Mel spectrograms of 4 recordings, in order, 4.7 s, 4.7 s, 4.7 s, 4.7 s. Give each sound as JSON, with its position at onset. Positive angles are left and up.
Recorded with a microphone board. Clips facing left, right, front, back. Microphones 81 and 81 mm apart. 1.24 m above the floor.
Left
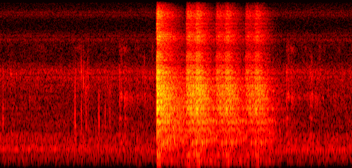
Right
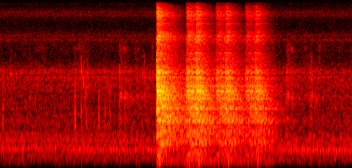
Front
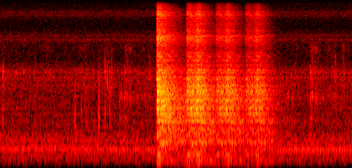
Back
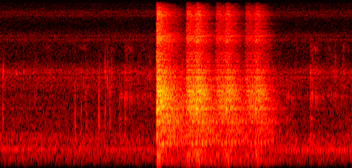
{"t": 2.1, "sound": "a clap", "azimuth_deg": 175, "distance_m": 1.7}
